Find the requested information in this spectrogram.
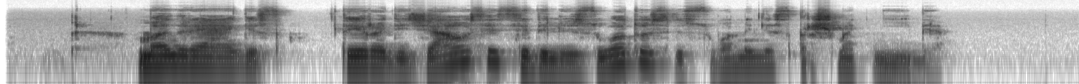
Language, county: Lithuanian, Kaunas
